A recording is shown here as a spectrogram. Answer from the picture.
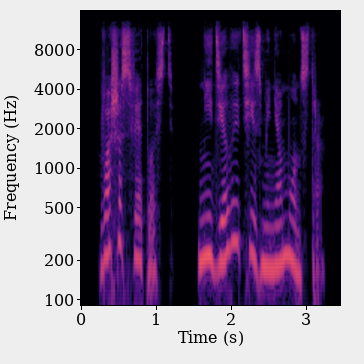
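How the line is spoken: Sighing sincere plea. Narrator (Russian): Вздохнув, попросила от чистого сердца

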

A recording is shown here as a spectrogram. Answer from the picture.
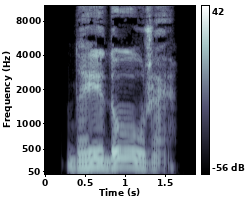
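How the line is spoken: Gloomy sigh. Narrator (Russian): Мрачно вздохнул Ольсон

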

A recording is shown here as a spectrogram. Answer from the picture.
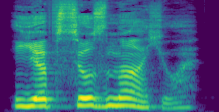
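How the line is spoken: Broken voice. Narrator (Russian): произношу надломленным голосом

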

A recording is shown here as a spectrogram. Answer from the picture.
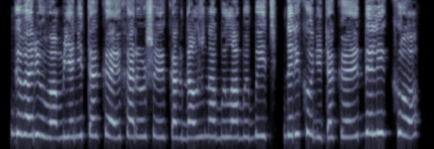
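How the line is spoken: Heartbroken sobbing. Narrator (Russian): И она рыдала так, что, казалось, сердце ее готово было разорваться на части

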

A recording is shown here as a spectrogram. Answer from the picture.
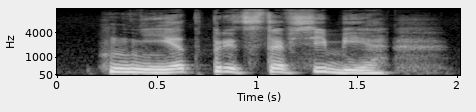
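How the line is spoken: Nervous laugh. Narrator (Russian): нервно рассмеялась она

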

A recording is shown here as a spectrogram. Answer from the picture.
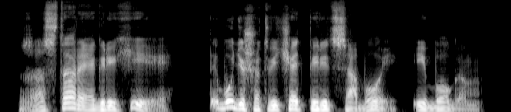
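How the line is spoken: Quiet. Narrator (Russian): негромко произнес монах

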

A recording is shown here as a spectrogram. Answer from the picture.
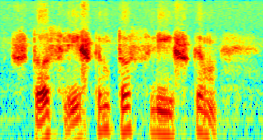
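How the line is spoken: Stunned mutter. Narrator (Russian): пробормотал он, услышав, что его свиньи проданы в 20 раз дороже против закупочной цены

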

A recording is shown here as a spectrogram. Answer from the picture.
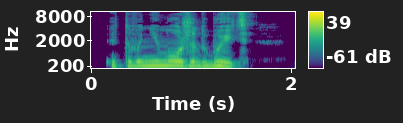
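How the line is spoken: Whisper. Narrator (Russian): прошептала

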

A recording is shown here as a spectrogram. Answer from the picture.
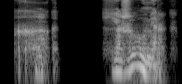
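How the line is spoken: Whisper. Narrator (Russian): прошептал я

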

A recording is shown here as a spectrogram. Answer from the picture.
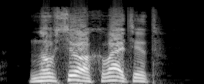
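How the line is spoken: Barked. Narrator (Russian): рявкнул Гарольд

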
